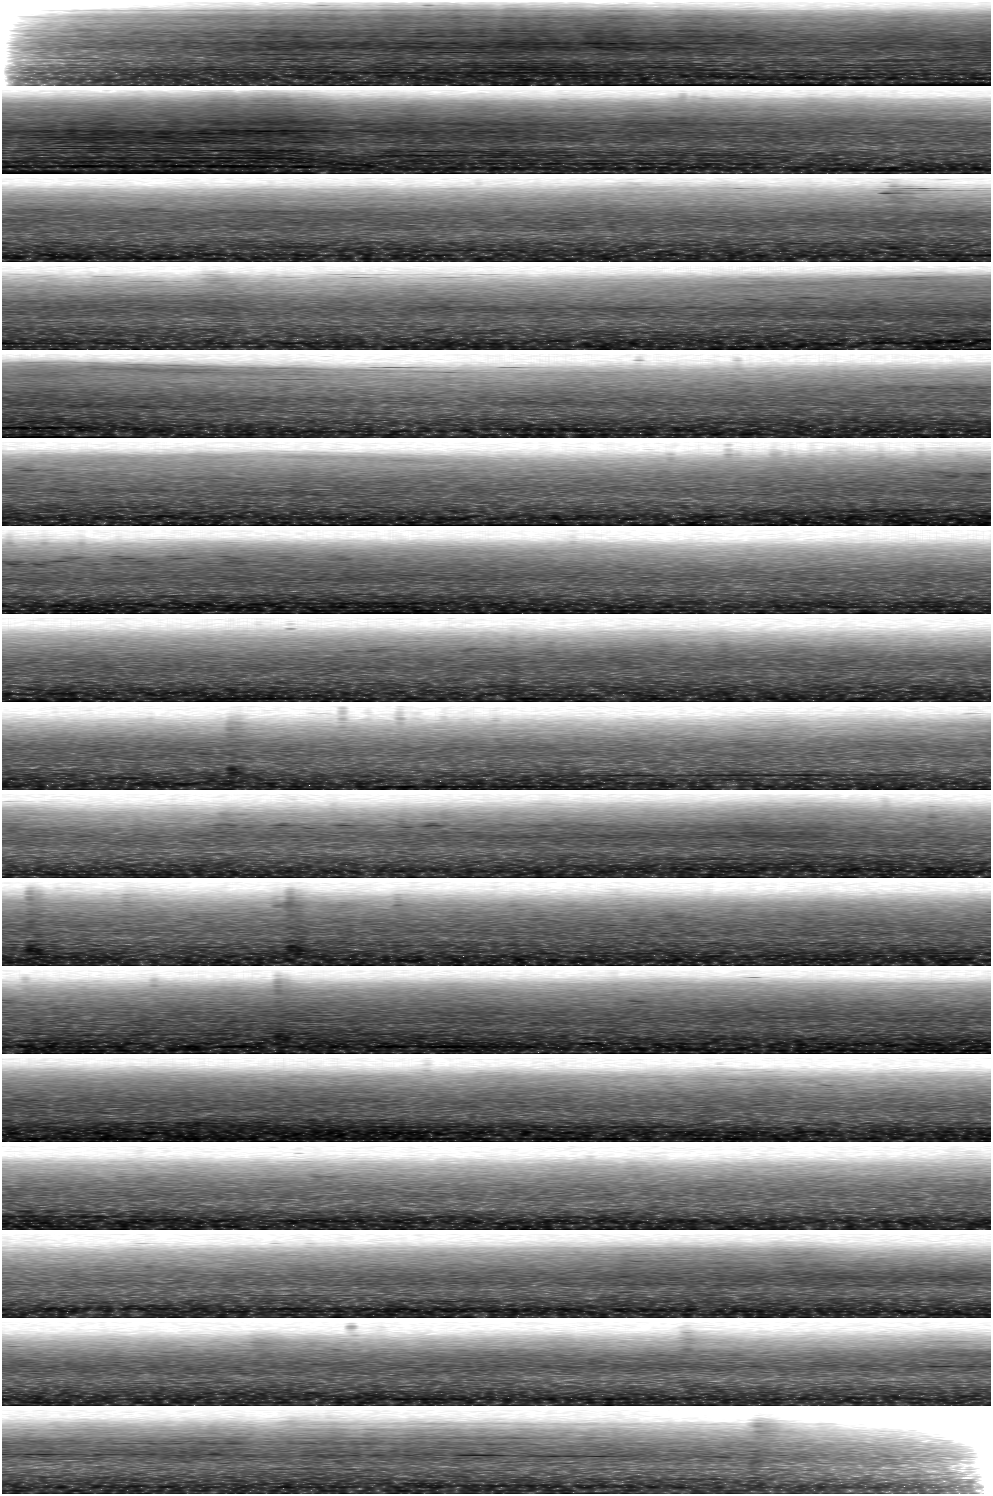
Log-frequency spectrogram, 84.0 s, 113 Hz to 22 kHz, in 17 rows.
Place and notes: Zuoying, Kaohsiung - Environmental Noise
In the park, Rode NT4+Zoom H4n
左營區 (Zuoying), 高雄市 (Kaohsiung City), 中華民國, 3 March 2012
